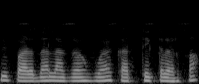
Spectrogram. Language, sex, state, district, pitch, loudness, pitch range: Hindi, female, Chhattisgarh, Raigarh, 170 Hz, -31 LUFS, 160-175 Hz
